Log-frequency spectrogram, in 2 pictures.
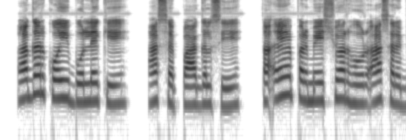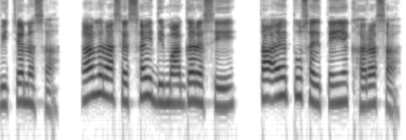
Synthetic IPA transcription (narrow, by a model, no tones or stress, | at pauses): ɐɡəɾkoːiboːlɛki | aːsɛpaːɡəlsi | t̪aʔɛːpɐɾmeːʃwəɾɦoːɾaːsaɾɛbɪt͡ʃɛnɐsa | ɐɡəɾaːsɛsɐid̪ɪmaːɡãɾɛsi | t̪aɛːt̪ʊsaɾit̪ɛ̃ːĩjɛ̃kʰɐɾasa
